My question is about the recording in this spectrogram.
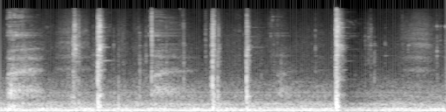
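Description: Sharp clicks and knocks of a camera mount being handled against the truck cab's overhead locker, about six in all, the loudest about three and a half seconds in, over a steady low hum.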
